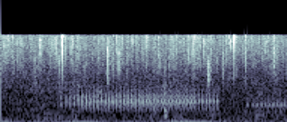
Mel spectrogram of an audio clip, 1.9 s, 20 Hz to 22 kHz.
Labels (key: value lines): label: biophony, croak
recorder: SoundTrap 500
